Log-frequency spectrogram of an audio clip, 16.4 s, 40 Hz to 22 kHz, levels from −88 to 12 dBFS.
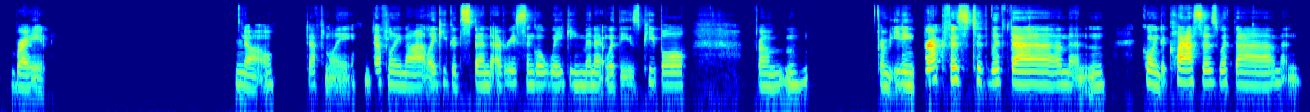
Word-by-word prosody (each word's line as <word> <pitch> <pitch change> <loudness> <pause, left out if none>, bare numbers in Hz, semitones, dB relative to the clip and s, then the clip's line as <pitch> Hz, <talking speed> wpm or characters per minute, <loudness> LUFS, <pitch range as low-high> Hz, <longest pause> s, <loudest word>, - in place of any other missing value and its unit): Right. 170 -3 -3 2.4
No. 185 0 -8 0.4
Definitely. - - -13 0.2
Definitely 200 -2 -6
not. 175 -1 -5
Like, 185 +3 -3
you 215 - -16
could 185 -3 -3
spend 185 0 +5
every 210 - -6
single 195 -2 +1
waking 190 0 -13
minute 185 -1 -9
with 180 - -8
these 100 0 -8
people 185 -4 -9 0.8
from 180 -1 -10
m 190 +4 -16 0.9
from 185 -1 -8
eating 195 -2 -3
breakfast 240 +2 +7
to 235 -2 -2
with 215 +1 -6
them, 195 -2 +2
and 180 +1 -13 0.5
going - - -5
to - - -10
classes 215 - +5
with 210 +1 -11
them. 190 0 -5
And, 265 +1 -19
190 Hz, 115 wpm, -24 LUFS, 185-210 Hz, 2.4 s, breakfast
